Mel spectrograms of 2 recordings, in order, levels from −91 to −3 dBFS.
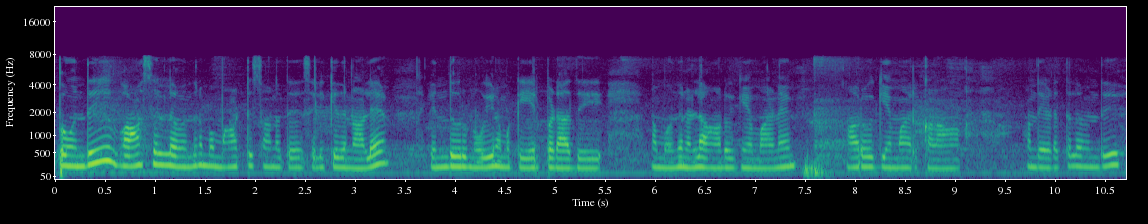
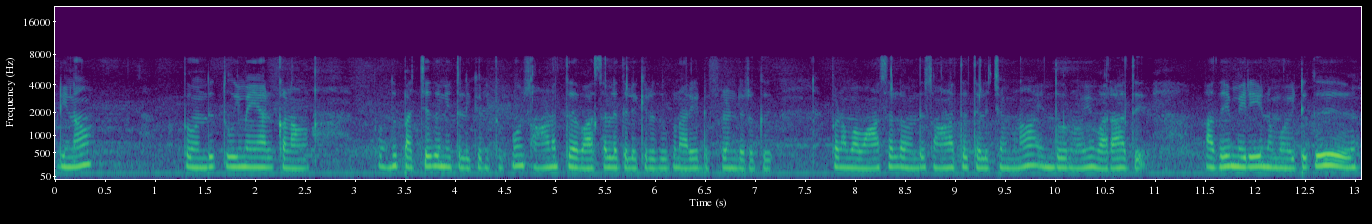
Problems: low volume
